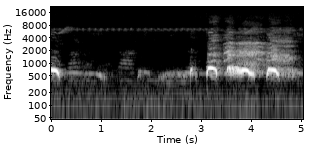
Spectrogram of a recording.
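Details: Continuous spotted dove song, starting with faint, low murmured coos, then three loud mellow coo notes in a row, the middle one longest, over a raspy background hiss.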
